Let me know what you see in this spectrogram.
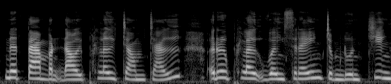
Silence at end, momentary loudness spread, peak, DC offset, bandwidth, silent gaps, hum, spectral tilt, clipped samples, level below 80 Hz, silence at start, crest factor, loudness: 0 s; 8 LU; -4 dBFS; under 0.1%; 15 kHz; none; none; -4 dB/octave; under 0.1%; -58 dBFS; 0.05 s; 20 dB; -22 LUFS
